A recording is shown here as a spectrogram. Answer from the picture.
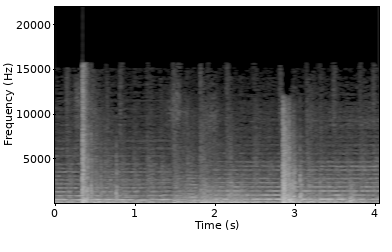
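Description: Two shots from a Caesar Guerini Invictus I Sporting 12-gauge over-and-under shotgun, about two and a half seconds apart, the second louder, over background music.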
